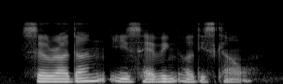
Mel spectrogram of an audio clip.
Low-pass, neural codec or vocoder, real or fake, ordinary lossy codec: 7.2 kHz; none; real; none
